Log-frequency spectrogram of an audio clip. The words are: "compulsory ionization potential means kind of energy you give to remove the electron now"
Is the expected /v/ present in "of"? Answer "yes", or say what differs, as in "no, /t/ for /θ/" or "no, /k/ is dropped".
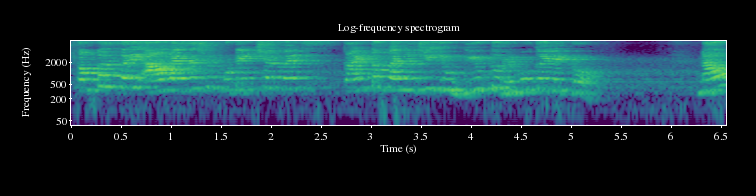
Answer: no, /p/ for /v/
